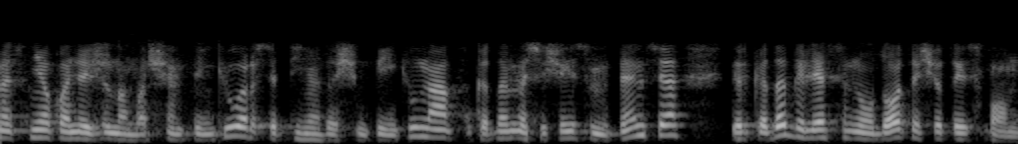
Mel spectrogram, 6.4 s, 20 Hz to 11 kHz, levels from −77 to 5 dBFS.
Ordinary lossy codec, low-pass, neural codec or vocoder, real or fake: MP3, 96 kbps; 9.9 kHz; autoencoder, 48 kHz, 32 numbers a frame, DAC-VAE, trained on Japanese speech; fake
